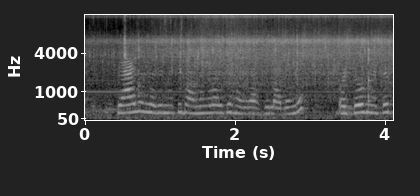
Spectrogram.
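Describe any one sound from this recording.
A metal spatula scrapes and clinks against a pan.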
